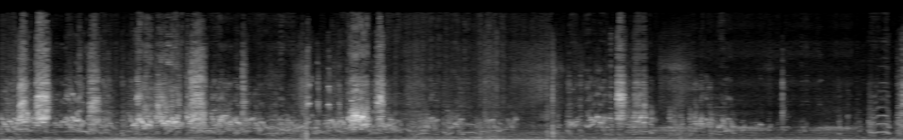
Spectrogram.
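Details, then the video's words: Caged budgerigars in a colony aviary chattering together, busy overlapping chirps and squawks, louder bursts near the start and middle, then softer steady warbling with faint low background rumble. "Budgies Chirping sounds"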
